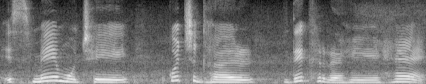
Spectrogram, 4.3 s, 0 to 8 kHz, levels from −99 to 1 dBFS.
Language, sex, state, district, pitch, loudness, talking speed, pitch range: Hindi, female, Madhya Pradesh, Katni, 240 Hz, -15 LUFS, 100 wpm, 220-315 Hz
